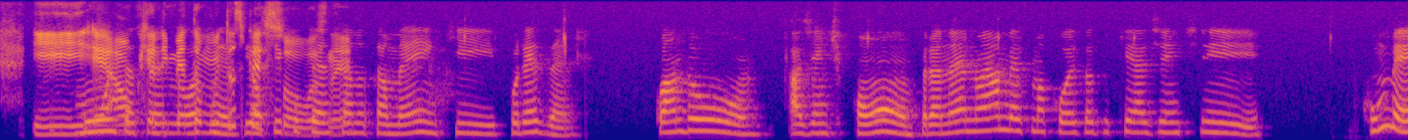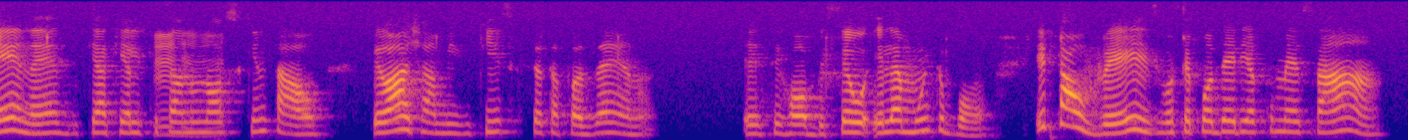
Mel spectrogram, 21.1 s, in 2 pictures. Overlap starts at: 0.6 s

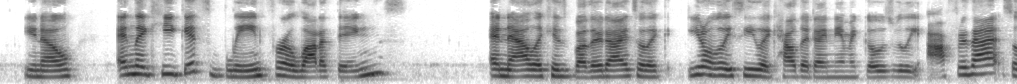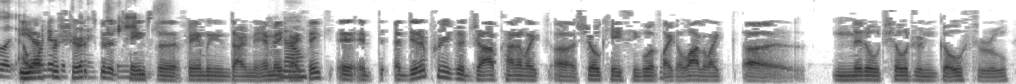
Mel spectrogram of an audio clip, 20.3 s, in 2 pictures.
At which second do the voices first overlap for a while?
10.4 s

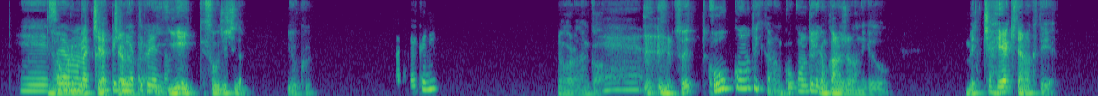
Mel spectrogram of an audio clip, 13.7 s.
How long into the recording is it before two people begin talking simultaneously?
0.7 s

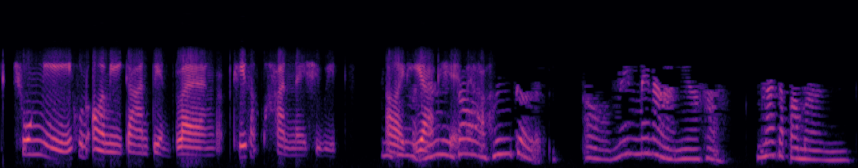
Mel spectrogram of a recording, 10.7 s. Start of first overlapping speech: 4.8 s

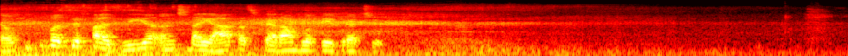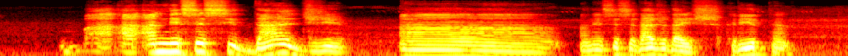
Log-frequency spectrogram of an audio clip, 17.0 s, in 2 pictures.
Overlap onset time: none

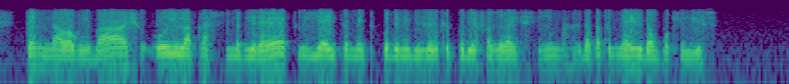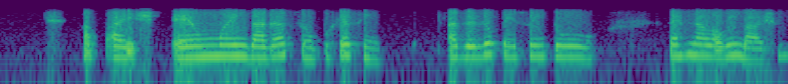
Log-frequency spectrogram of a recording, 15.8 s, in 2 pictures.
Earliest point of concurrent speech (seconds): none

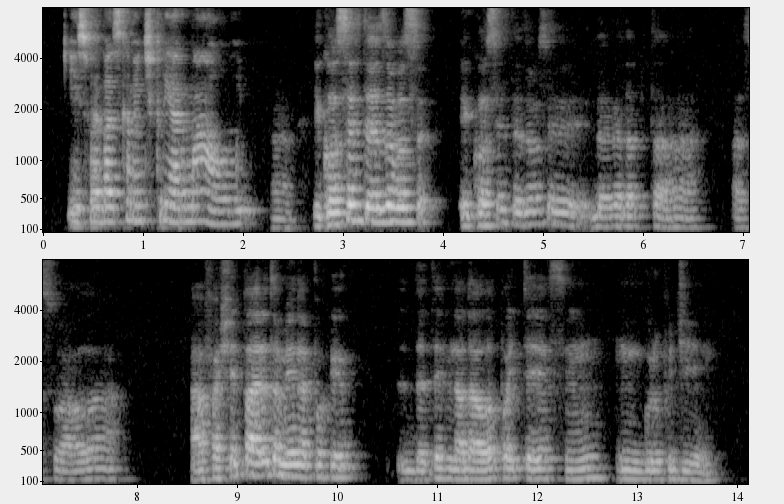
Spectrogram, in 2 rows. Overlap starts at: none

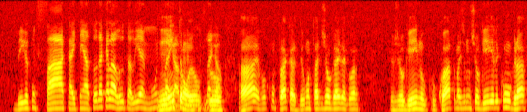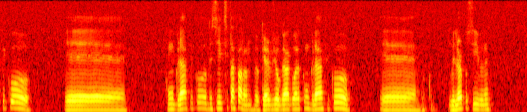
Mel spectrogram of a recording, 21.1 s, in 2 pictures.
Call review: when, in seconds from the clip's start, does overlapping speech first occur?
3.1 s

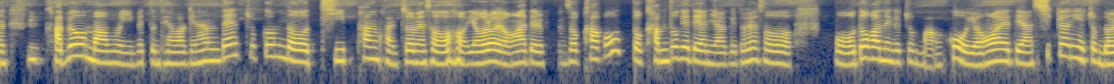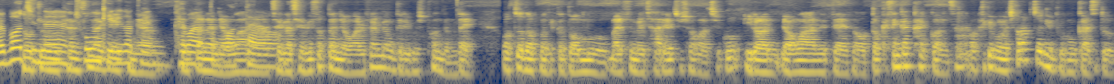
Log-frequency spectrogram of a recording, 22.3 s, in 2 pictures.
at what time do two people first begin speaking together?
11.3 s

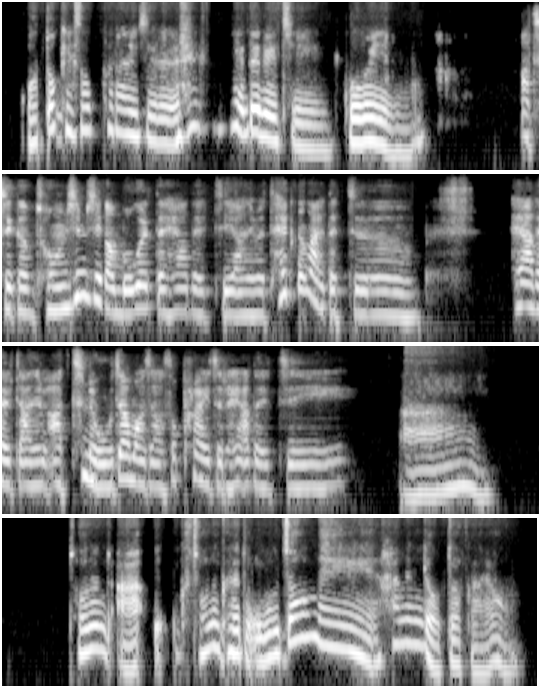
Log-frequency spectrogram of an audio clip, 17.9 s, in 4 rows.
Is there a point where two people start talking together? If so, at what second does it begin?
none

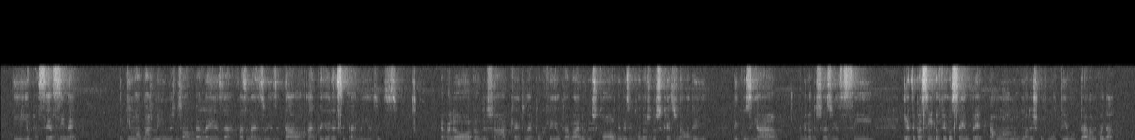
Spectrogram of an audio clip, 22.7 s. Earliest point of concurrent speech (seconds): none

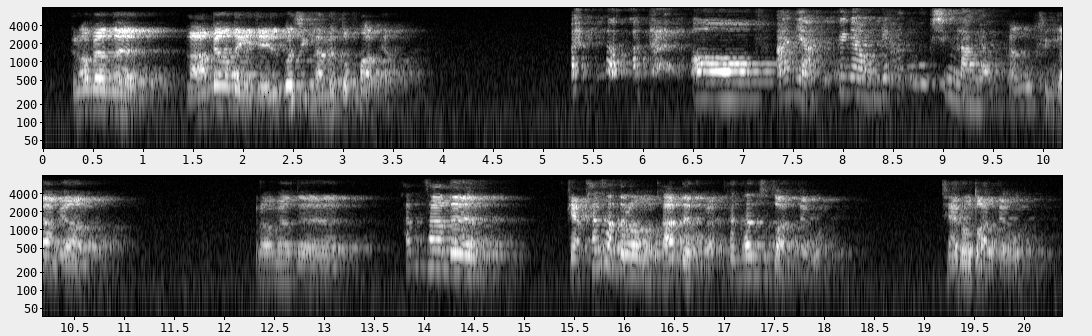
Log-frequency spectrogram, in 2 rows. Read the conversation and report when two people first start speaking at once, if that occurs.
none

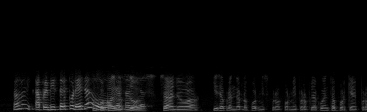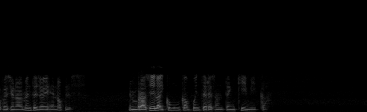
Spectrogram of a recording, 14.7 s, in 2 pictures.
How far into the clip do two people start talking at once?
1.8 s

